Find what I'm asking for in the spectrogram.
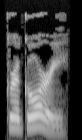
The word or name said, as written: grigoriy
